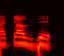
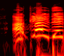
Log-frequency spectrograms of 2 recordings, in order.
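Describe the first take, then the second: First: Said in the usual way. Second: "Acclame Dieu" shouted high and loud; preacher's loud cry of "Acclame Dieu"; shouted praise. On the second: Real, not acted. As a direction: call out "Acclame Dieu" to the crowd.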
